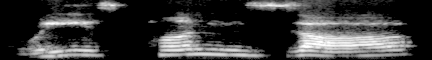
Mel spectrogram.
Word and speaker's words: responsible: Luego encontramos la siguiente en bill, que de hecho esta es la sílaba tónica de esta palabra. Es la sílaba que lleva, digamos, la mayor fuerza de voz. Responsible, responsible.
